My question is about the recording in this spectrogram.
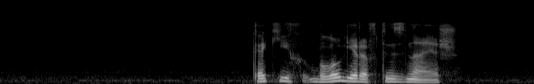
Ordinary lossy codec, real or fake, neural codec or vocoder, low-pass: none; fake; codec, 16 kHz, 4 kbps, FunCodec, trained on LibriTTS, 50 frames a second; 7.2 kHz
